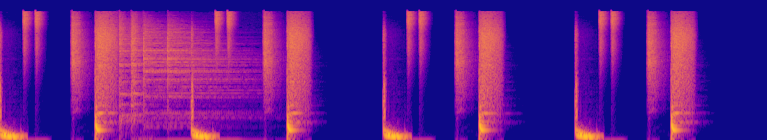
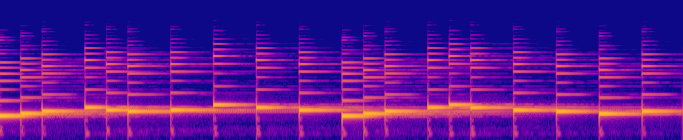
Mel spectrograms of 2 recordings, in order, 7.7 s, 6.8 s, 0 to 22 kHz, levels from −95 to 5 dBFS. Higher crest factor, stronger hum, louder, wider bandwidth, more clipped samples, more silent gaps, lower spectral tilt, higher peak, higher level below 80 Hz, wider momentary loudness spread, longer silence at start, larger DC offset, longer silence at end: first, 18 dB vs 12 dB; neither; about the same, -18 LUFS vs -18 LUFS; first, 17 kHz vs 8.4 kHz; neither; first, 0.52-0.71 s, 3.38-3.83 s, 4.36-4.55 s, 5.30-5.75 s, 6.28-6.47 s vs none; first, -3.5 dB/octave vs -1 dB/octave; first, -2 dBFS vs -6 dBFS; first, -26 dBFS vs -74 dBFS; first, 9 LU vs 4 LU; about the same, 0 s vs 0 s; neither; first, 0.7 s vs 0 s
